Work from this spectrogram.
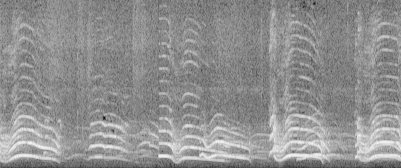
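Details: Golden jackal (Canis aureus), howl.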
